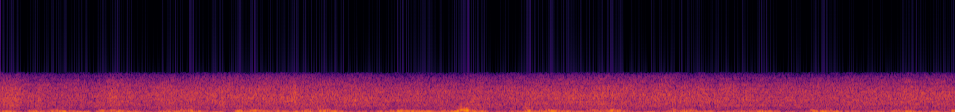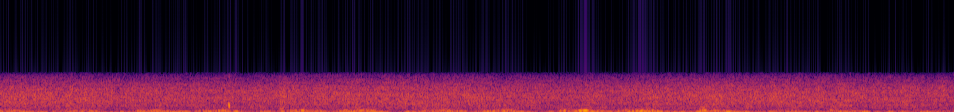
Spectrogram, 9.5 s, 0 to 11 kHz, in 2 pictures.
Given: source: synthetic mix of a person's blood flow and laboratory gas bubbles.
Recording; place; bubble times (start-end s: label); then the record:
Doppler ultrasound of blood flow; precordium
5.89-5.96 s: bubbles
From the record:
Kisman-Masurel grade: 113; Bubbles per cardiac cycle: 1 to 2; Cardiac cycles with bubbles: 1 to 10%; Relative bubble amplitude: loud (0.450 to 0.775); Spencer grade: 1 (occasional bubble signal discernible with the cardiac motion signal, with majority of cardiac periods free of bubbles); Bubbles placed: anywhere in the cardiac cycle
